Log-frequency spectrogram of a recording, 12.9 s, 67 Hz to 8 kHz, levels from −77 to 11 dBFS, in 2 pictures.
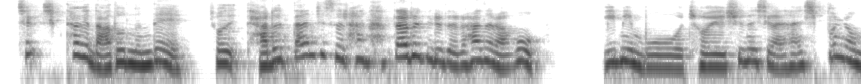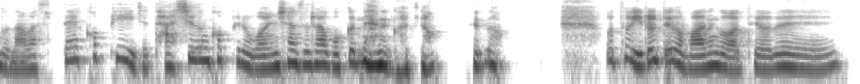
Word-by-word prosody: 식 370 Hz, 0 st, -7 dB
식탁에 350 Hz, -5 st, -2 dB
놔 175 Hz, -4 st, +2 dB
뒀는데 210 Hz, -6 st, +3 dB
저는 220 Hz, -1 st, -1 dB
다른 230 Hz, +5 st, +1 dB
딴 345 Hz, +4 st, -1 dB
짓을 330 Hz, -6 st, -2 dB
하는 250 Hz, -4 st, -4 dB
다른 315 Hz, +1 st, +4 dB
일들을 210 Hz, -4 st, -1 dB
하느라고 225 Hz, -4 st, 0 dB, 0.4 s
이미 235 Hz, +2 st, +2 dB
뭐 175 Hz, -4 st, -1 dB
저의 185 Hz, +1 st, 0 dB
쉬는 245 Hz, +6 st, -2 dB
시간이 190 Hz, -7 st, -4 dB
한 185 Hz, +2 st, -1 dB
10 200 Hz, -, -7 dB
분 315 Hz, 0 st, -2 dB
정도 220 Hz, -, +1 dB
남았을 165 Hz, 0 st, -6 dB
때 270 Hz, +1 st, -4 dB
커피 300 Hz, -3 st, -4 dB
이제 175 Hz, -3 st, -4 dB
다 190 Hz, -, -2 dB
식은 265 Hz, +6 st, +1 dB
커피를 265 Hz, -7 st, -3 dB
원샷을 200 Hz, +5 st, +1 dB
하고 185 Hz, -3 st, +1 dB
끝내는 215 Hz, -3 st, +8 dB
거죠. 165 Hz, +2 st, -2 dB, 0.3 s
그래서 205 Hz, 0 st, -2 dB, 0.7 s
보통 255 Hz, 0 st, -3 dB
이럴 240 Hz, +7 st, +4 dB
때가 235 Hz, -, +1 dB
많은 170 Hz, +4 st, +3 dB
것 190 Hz, -, +3 dB
같아요. 160 Hz, +1 st, -3 dB
네. 175 Hz, 0 st, -2 dB
210 Hz, 370 characters per minute, -22 LUFS, 185-255 Hz, 0.7 s, 끝내는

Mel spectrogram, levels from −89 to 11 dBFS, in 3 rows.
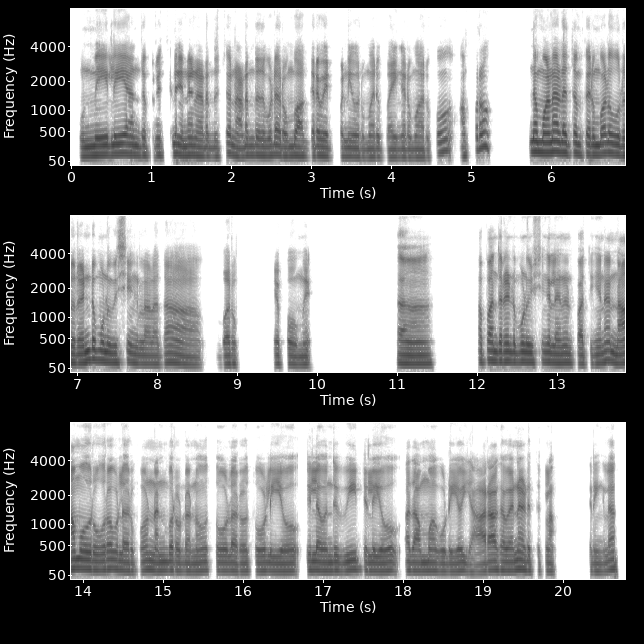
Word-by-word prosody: உண்மையிலேயே 135 Hz, +4 st, +4 dB
அந்த 130 Hz, 0 st, -1 dB
பிரச்சனை 130 Hz, +3 st, -3 dB
என்ன 130 Hz, +1 st, +3 dB
நடந்துச்சோ, 115 Hz, +4 st, -3 dB
நடந்தத 125 Hz, +2 st, 0 dB
விட 135 Hz, -, +1 dB
ரொம்ப 120 Hz, +2 st, 0 dB
அக்ரவேட் 120 Hz, -1 st, -1 dB
பண்ணி 115 Hz, 0 st, -2 dB
ஒருமாரி 105 Hz, 0 st, -5 dB
பயங்கரமா 105 Hz, 0 st, -3 dB
இருக்கும். 155 Hz, -, -5 dB, 0.2 s
அப்புறம் 225 Hz, -, -2 dB, 0.5 s
இந்த 170 Hz, -, +4 dB
மன 170 Hz, +2 st, +7 dB
அழுத்தம் 150 Hz, -3 st, +1 dB
பெரும்பாலும் 145 Hz, +2 st, +3 dB
ஒரு 125 Hz, -, +3 dB
2, 145 Hz, +4 st, +4 dB
3 140 Hz, -2 st, +4 dB
விஷயங்களால 115 Hz, -4 st, -2 dB, 0.2 s
தான் 120 Hz, -2 st, +1 dB, 0.6 s
வரும் 110 Hz, 0 st, -3 dB, 0.5 s
எப்பவுமே. 100 Hz, 0 st, -3 dB, 1.1 s
அ. 115 Hz, -, +2 dB, 1.0 s
அப்ப 135 Hz, -, -4 dB
அந்த 140 Hz, 0 st, +3 dB
2 135 Hz, -1 st, +4 dB
3 135 Hz, 0 st, +3 dB
விஷயங்கள் 130 Hz, 0 st, 0 dB
என்னென்னு 120 Hz, 0 st, 0 dB
பார்த்தீங்கன்னா, 115 Hz, +5 st, -1 dB
நாம 130 Hz, +3 st, +4 dB
ஒரு 125 Hz, -, +2 dB
உறவுல 125 Hz, -3 st, +1 dB
இருப்போம். 115 Hz, +4 st, -3 dB
நண்பருடனோ, 105 Hz, -2 st, -1 dB, 0.2 s
தோழரோ, 105 Hz, -2 st, -1 dB
தோழியோ, 105 Hz, -1 st, 0 dB, 0.2 s
இல்ல 115 Hz, -, +3 dB
வந்து 110 Hz, +1 st, 0 dB
வீட்டிலயோ, 110 Hz, -3 st, 0 dB, 0.2 s
அது 110 Hz, -, -1 dB
அம்மா 110 Hz, 0 st, 0 dB
கூடயோ 100 Hz, +1 st, -1 dB, 0.2 s
யாராக 115 Hz, +5 st, +1 dB
வேணா 125 Hz, +3 st, +3 dB
எடுத்துக்கலாம். 110 Hz, -2 st, -6 dB, 0.4 s
சரிங்களா. 100 Hz, +5 st, -3 dB
120 Hz, 145 wpm, -24 LUFS, 105-130 Hz, 1.1 s, மன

